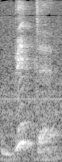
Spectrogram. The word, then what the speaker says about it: bitte: But in bitte, bitte, E is very short.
